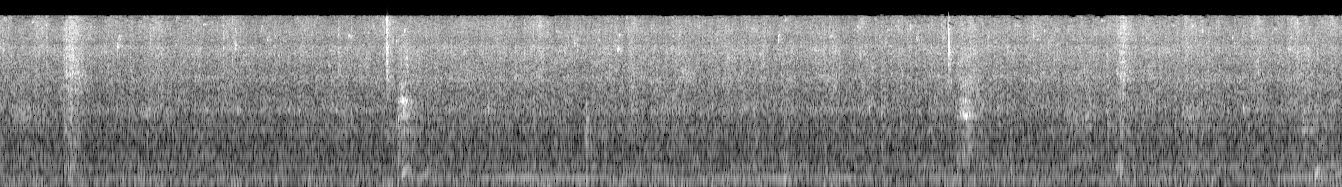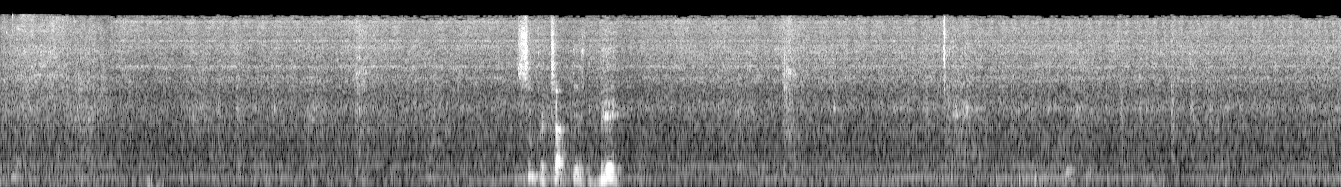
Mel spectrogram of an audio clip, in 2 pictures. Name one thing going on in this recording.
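An indoor bike trainer whirs steadily as a man pedals.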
